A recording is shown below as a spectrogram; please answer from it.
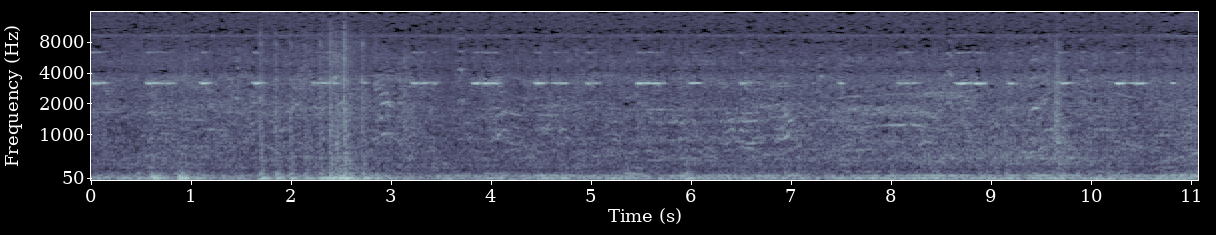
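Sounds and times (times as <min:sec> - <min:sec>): ride car rumbling on track: 0:00.0 - 0:11.0
short high-pitched squeaks: 0:00.0 - 0:11.0.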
